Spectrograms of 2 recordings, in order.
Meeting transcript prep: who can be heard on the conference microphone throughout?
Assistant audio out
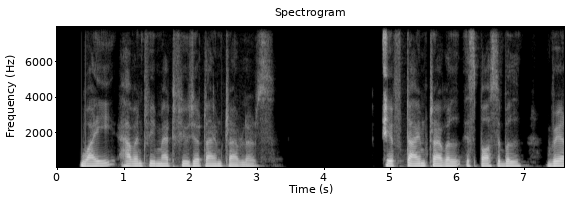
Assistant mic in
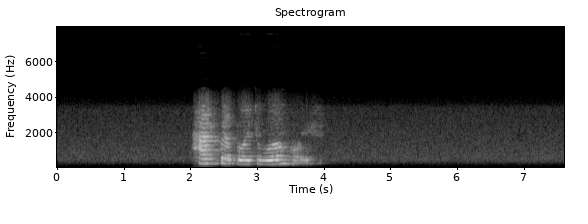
user only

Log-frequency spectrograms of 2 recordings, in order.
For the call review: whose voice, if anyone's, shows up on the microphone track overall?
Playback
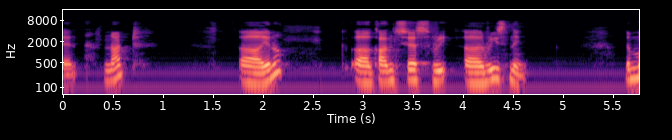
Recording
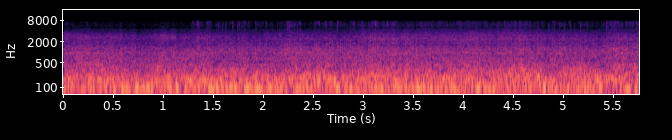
neither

